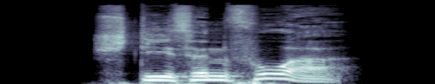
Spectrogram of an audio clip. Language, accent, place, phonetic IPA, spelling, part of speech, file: German, Germany, Berlin, [ˌʃtiːsn̩ ˈfoːɐ̯], stießen vor, verb, De-stießen vor.ogg
- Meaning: inflection of vorstoßen: 1. first/third-person plural preterite 2. first/third-person plural subjunctive II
